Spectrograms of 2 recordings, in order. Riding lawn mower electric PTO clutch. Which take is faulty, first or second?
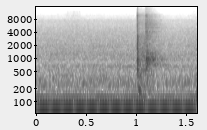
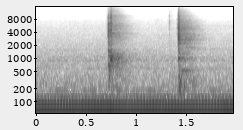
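second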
